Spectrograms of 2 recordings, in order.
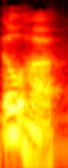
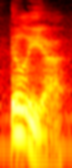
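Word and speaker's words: Ilja: I've been calling him Ilha. It is not. It is Ilya. The J is pronounced like an I.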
